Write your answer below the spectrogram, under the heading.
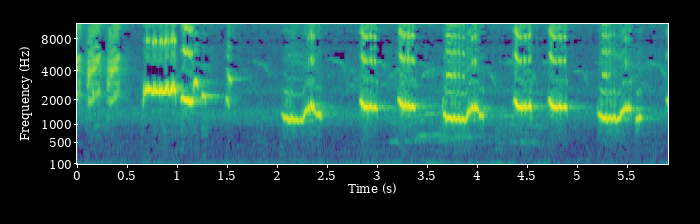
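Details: White-rumped shama song used to provoke competition birds into singing: a buzzy opening, then a steady series of short, bright, curling whistles repeated at an irregular, lively pace.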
